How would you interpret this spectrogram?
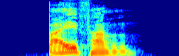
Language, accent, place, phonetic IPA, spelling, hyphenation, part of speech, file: German, Germany, Berlin, [ˈbaɪ̯faŋ], Beifang, Bei‧fang, noun, De-Beifang.ogg
- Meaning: bycatch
